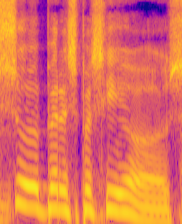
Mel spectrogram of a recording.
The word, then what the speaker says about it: Super Speciosa: They sent a link to how to pronounce super speciosa Super speciosa. because I guess I was saying it wrong. It's super speciosa.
